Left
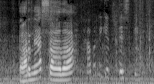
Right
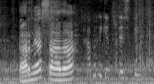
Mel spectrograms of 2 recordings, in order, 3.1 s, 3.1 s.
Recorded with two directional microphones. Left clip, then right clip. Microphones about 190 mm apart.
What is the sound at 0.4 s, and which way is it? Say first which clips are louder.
Speech: right 1 dB; 25° right (ahead or behind).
